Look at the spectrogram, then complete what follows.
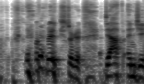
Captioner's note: laughs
